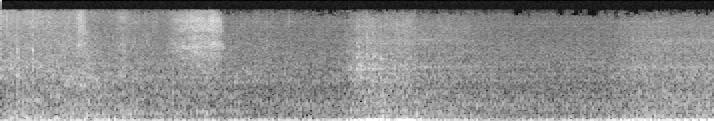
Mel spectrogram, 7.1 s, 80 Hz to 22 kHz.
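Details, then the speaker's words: Buddy's Chevy Tahoe found with dead battery, jumped and running on its own, charging about 14.5 V: even low engine rumble at smooth idle, no knocks, misses or squeals; normal idle, original complaint unknown. "it seems to be 14.5 perfor so everything sounds good the truck running on its own I really know what the complaint was"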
